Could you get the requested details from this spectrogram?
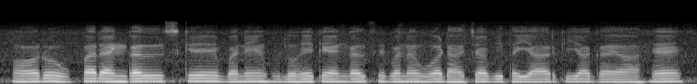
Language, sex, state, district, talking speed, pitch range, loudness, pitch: Hindi, male, Uttar Pradesh, Lalitpur, 145 wpm, 125-135 Hz, -17 LUFS, 130 Hz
